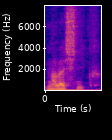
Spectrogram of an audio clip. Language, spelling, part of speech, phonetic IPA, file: Polish, naleśnik, noun, [naˈlɛɕɲik], Pl-naleśnik.ogg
